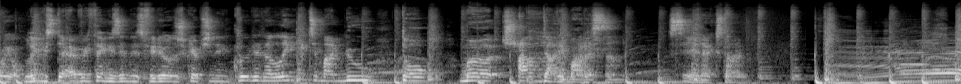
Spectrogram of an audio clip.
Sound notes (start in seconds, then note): 7.3 mellow melodic music; 8.3 cow mooing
